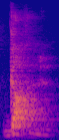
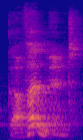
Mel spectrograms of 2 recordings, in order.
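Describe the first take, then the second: First: "government" as GUV-nment, middle swallowed; first-syllable stress. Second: "Government" with sounded, stressed middle "vern"; French model. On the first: Teacher corrects the French model, "government" reduced after GUV. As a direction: hit "gov" and reduce the rest of "government". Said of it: "No, it's government". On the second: Teacher shows students' error, "Government" on the French model. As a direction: say "Government" guv-ERN-ment, French-like. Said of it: "pronouncing it closer to the French model". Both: Shown as a demonstration.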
